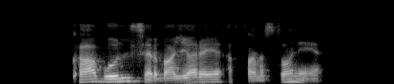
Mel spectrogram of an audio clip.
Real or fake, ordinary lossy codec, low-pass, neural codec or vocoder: fake; Opus, 24 kbps; 7.2 kHz; codec, 16 kHz, 2 kbps, X-Codec, HuBERT features, trained on balanced general audio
